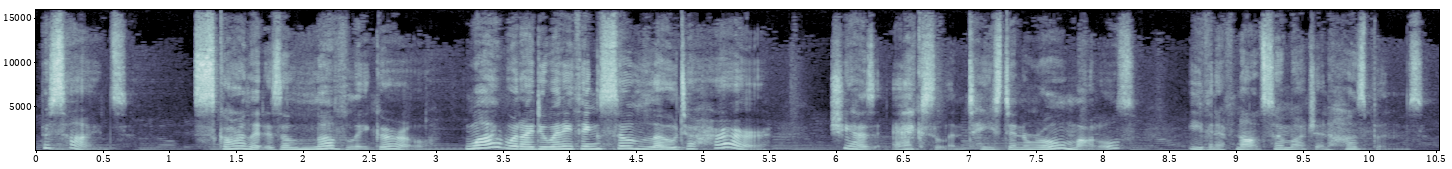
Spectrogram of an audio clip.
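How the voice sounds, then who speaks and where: Woman playing an arch, high-voiced scheming starlet. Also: very animated, normal speed, fairly bright tone, faint music behind. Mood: guarded, smooth. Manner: arch, syrupy politeness. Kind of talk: 1950 noir radio-play acting.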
